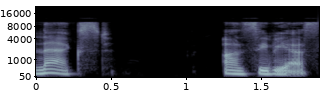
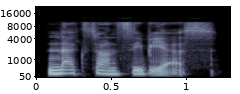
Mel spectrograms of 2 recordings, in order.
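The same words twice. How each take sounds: First: There is a short pause after 'next'. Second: 'Next' runs straight on with no pause. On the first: The speaker calls it wrong. "Don't do the next on CBS" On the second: The speaker calls it right. "They want it next on CBS"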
